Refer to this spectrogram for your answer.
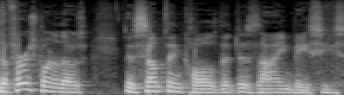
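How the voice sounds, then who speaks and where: The voice has a dark, mellow tone, somewhat breathy, with very wide pitch swings. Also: man. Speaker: nuclear engineer giving a presentation. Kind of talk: recorded presentation.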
